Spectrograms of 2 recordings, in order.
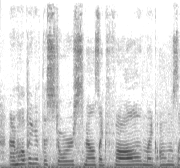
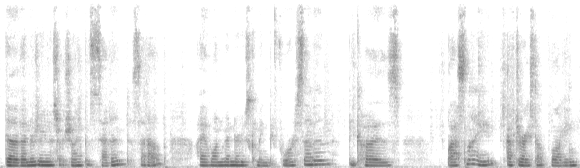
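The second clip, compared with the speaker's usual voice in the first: hushed whisper; quiet at night; 2 semitones lower, 9 dB quieter than usual. Real, not acted. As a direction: keep it hushed, others asleep. Whispers all morning.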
